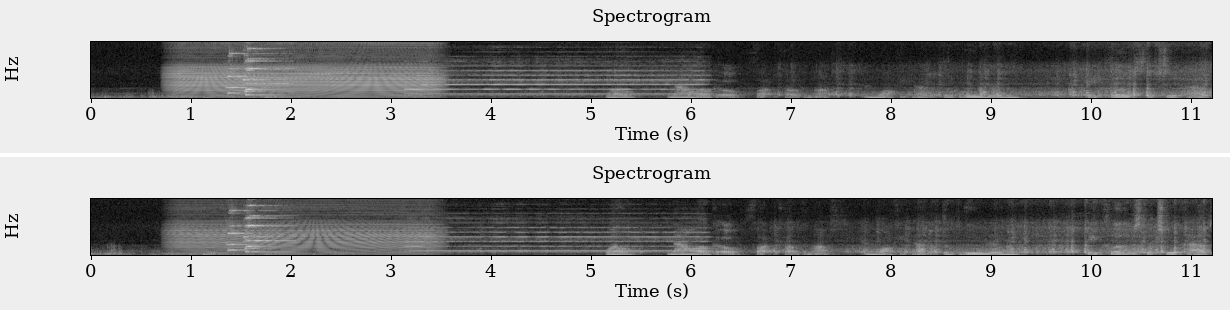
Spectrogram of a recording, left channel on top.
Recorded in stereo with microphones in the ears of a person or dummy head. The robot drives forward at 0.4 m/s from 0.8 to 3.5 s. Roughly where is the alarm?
Left.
